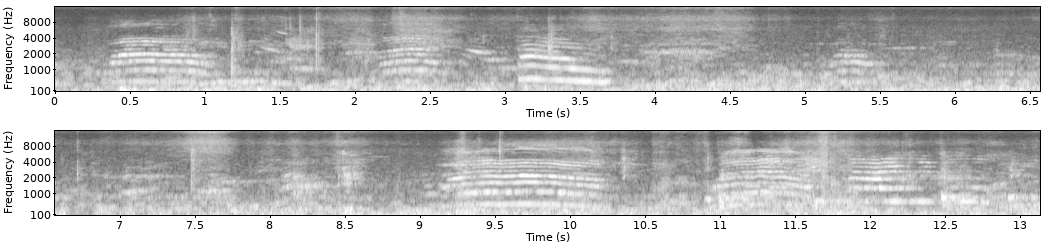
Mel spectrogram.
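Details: Domestic cats in Pakistan meowing: a run of drawn-out, harmonic meows that rise then fall, bunched in the first four seconds and again near the end, over a steady low background rumble.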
